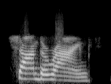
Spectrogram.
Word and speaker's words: Shonda Rhimes: Shonda Rhimes.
